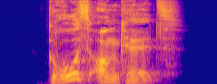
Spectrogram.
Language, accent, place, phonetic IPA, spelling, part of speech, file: German, Germany, Berlin, [ˈɡʁoːsˌʔɔŋkl̩s], Großonkels, noun, De-Großonkels.ogg
- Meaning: genitive singular of Großonkel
